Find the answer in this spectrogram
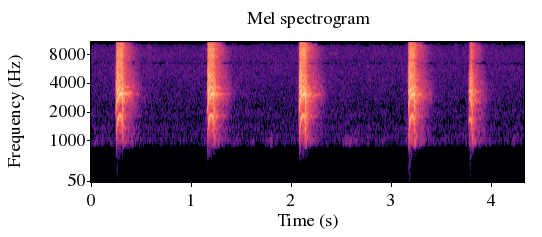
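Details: Fence-perched American robin in southern Ontario carrying food for its young, making loud repetitive calls to drive an observer back: five harsh clipped notes at roughly one-second intervals.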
